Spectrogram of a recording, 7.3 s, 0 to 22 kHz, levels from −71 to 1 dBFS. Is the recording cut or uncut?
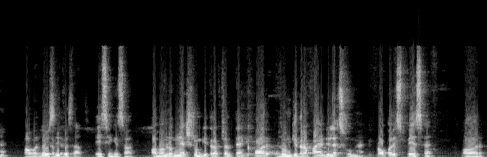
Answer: cut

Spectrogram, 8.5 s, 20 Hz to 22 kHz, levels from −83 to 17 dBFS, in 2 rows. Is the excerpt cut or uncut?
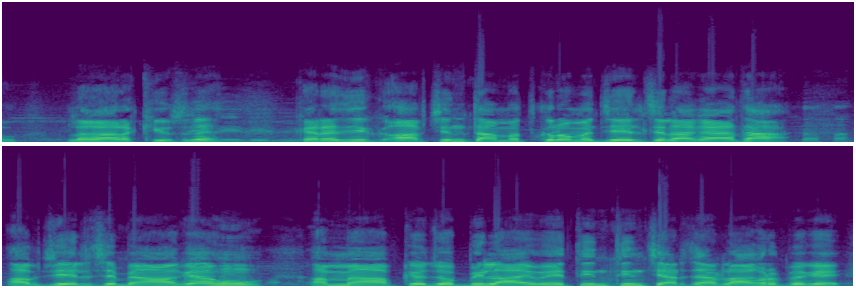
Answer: uncut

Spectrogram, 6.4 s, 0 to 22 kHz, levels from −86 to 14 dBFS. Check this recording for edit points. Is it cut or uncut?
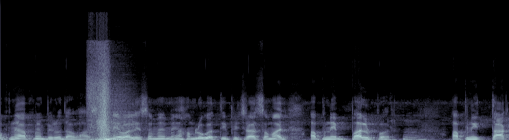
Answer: cut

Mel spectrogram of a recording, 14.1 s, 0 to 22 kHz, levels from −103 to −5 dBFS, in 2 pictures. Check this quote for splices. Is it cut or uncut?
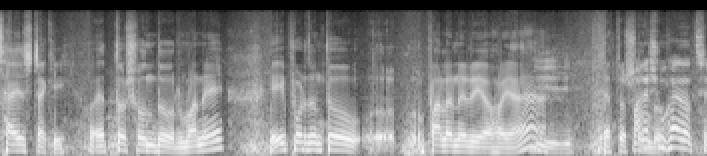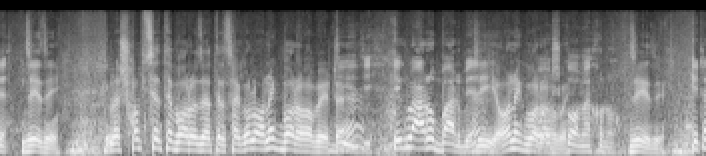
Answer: uncut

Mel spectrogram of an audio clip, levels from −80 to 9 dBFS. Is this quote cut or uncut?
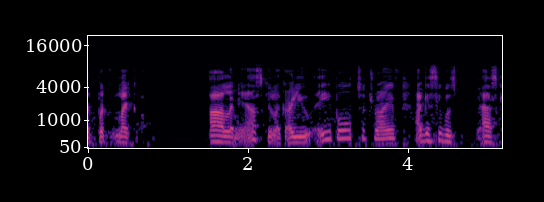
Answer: cut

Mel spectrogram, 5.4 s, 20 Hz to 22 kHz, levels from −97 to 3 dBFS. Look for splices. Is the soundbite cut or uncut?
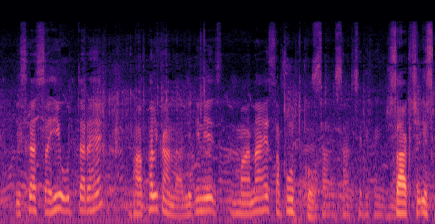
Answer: uncut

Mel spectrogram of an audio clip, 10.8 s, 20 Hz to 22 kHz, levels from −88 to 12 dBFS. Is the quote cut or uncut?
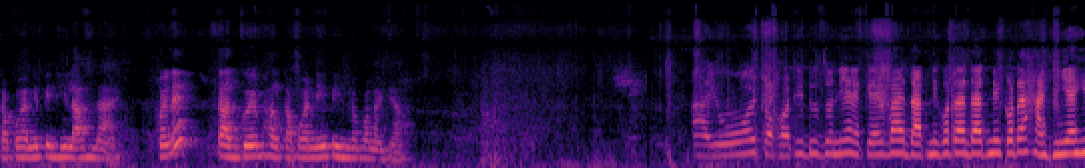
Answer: cut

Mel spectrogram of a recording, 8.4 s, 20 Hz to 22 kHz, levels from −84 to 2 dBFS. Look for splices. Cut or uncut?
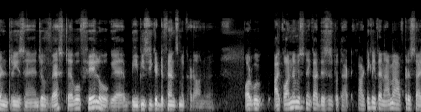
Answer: uncut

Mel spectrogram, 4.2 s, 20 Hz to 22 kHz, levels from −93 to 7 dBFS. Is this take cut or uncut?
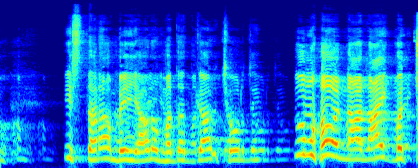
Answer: cut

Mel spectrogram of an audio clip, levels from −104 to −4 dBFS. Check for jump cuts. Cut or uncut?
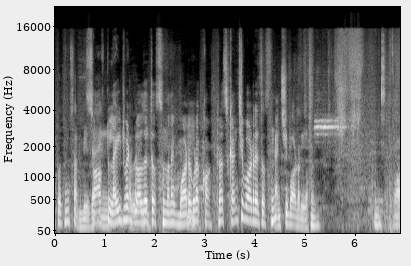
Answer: uncut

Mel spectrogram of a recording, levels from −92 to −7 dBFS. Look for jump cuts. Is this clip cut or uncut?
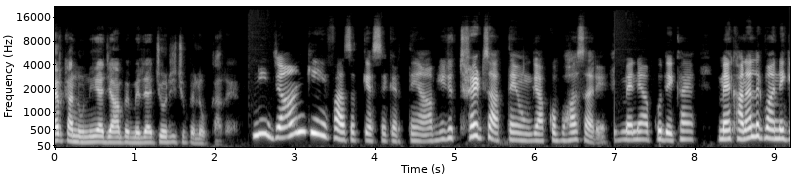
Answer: cut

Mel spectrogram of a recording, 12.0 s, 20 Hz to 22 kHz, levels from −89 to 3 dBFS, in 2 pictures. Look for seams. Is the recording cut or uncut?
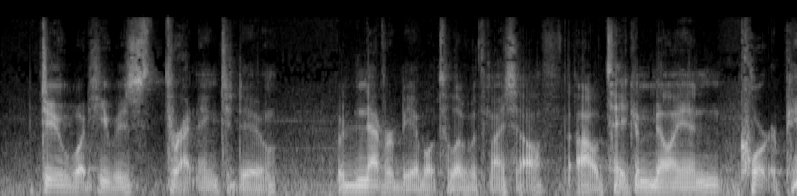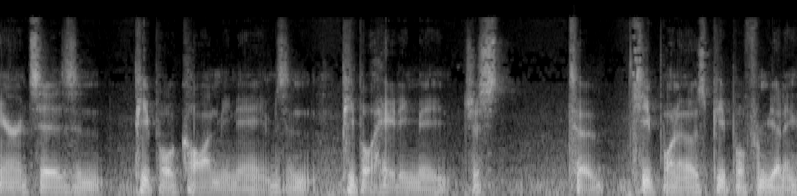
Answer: cut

